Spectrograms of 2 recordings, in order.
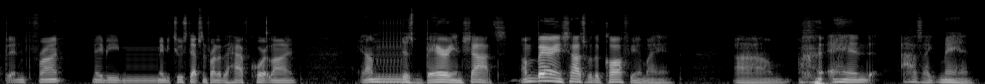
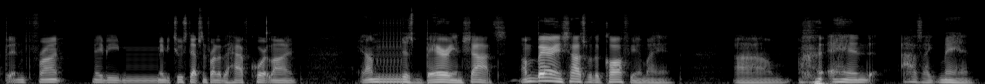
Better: neither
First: audio freezing; at 1.5 s and at 4 s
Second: audio freezing; at 1.5 s and at 4 s

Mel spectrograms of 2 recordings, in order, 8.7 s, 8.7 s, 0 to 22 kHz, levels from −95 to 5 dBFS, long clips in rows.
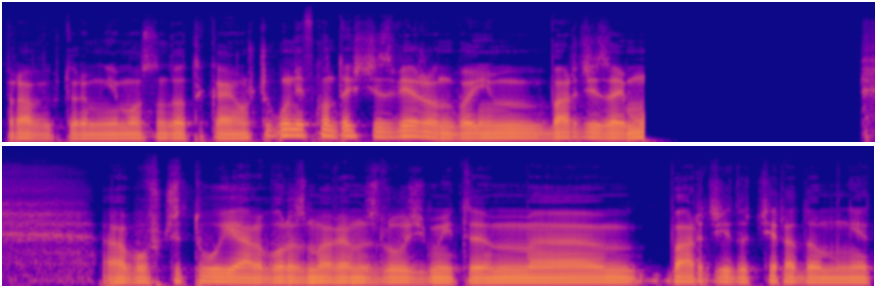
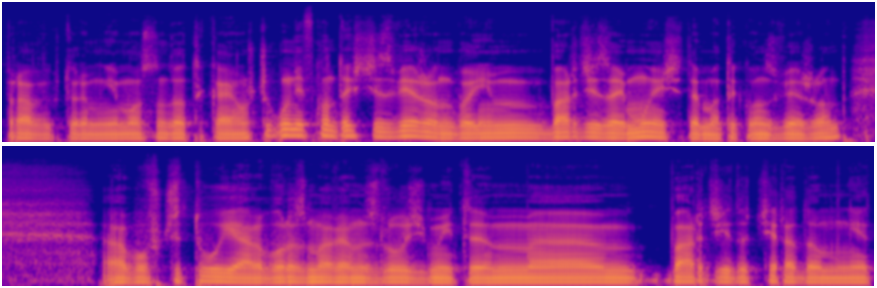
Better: second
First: audio cutting out; at 3 s for 1 s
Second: none

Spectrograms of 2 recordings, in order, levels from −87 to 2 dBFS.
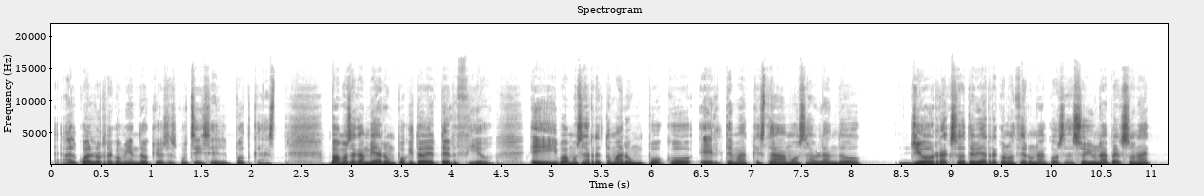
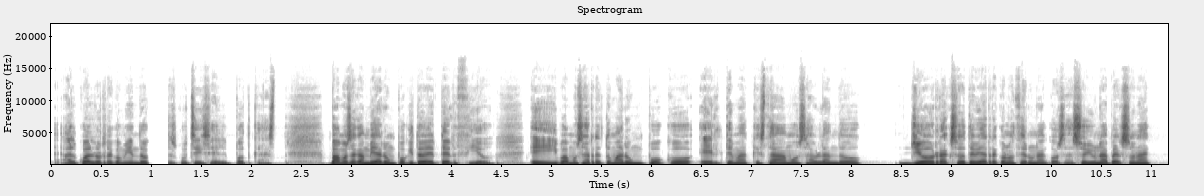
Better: first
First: none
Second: audio cutting out; at 1 s

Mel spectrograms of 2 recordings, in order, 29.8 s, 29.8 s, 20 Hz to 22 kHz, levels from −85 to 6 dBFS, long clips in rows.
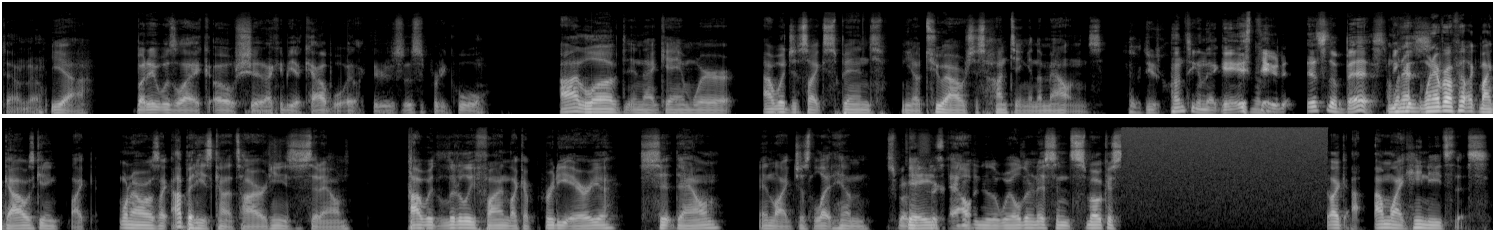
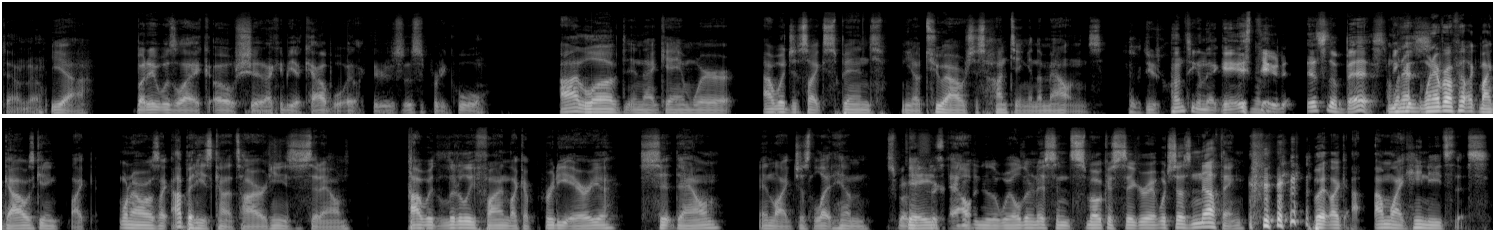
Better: second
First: audio cutting out; filled with static; at 26 s for 2 s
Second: none

